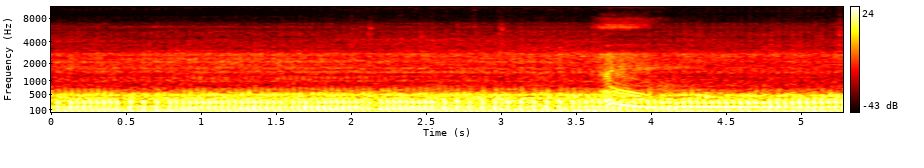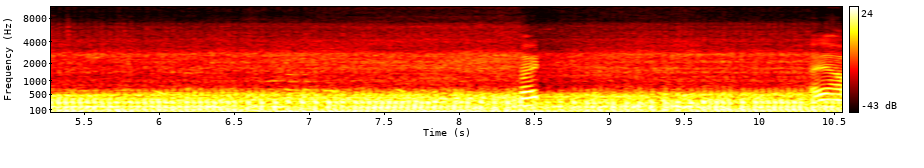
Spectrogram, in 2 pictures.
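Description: Dirt bike engine running steadily at low road speed. Its note holds even, with one brief falling sound about four seconds in.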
